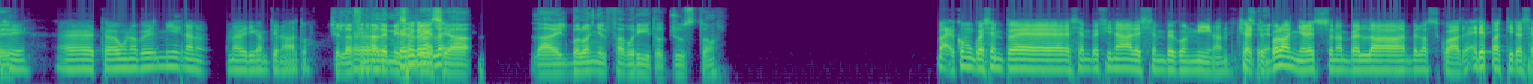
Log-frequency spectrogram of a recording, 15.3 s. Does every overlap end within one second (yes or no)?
no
